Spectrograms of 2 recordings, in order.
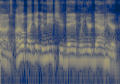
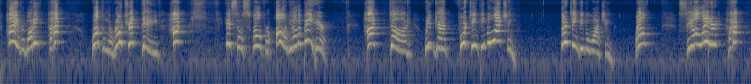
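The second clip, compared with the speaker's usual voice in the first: very high cartoon voice with swooping, swinging pitch; 4 dB louder than usual. Doing a requested impression for the live stream viewers: Mickey Mouse voice. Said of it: "I did a Mickey impression".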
